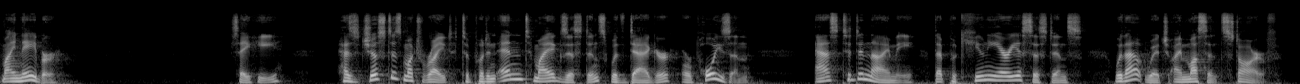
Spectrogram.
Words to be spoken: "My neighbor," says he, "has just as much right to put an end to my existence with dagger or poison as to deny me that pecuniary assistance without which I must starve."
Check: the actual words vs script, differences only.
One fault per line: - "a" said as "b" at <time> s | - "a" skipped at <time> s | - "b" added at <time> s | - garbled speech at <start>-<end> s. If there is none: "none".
- "says" said as "say" at 2.3 s
- "must" said as "mustn't" at 11.8 s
